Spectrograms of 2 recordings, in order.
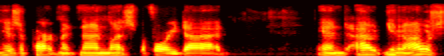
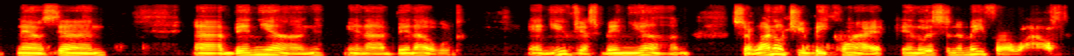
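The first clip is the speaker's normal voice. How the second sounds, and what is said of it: Nasal North Carolina accent. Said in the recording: “he had this nasal North Carolina accent.”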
